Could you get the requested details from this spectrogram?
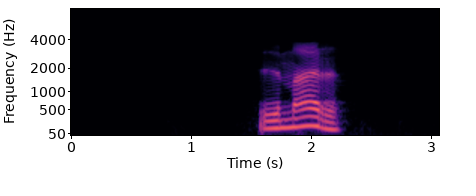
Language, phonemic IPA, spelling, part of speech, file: Pashto, /lmar/, لمر, noun, Ps-لمر.oga
- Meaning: sun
